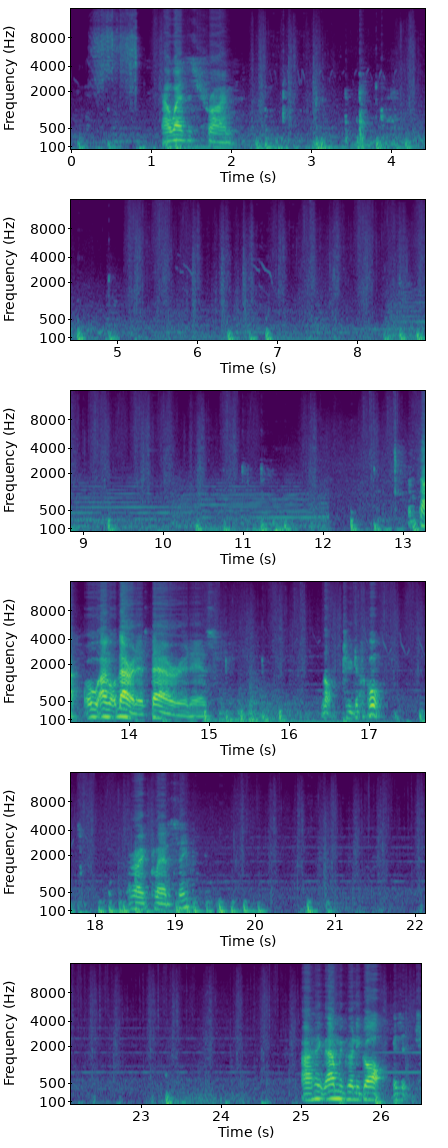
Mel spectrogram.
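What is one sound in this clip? Footsteps tread softly over grass and earth.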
